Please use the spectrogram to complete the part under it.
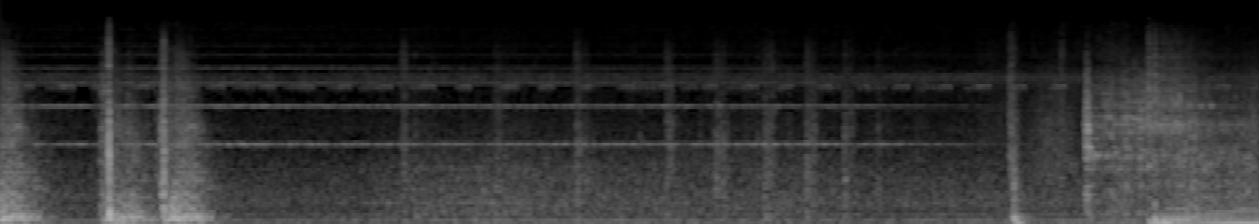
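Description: A trash bag is heaved into a dumpster with a few dull thumps near the start. Quiet follows, then a few more thuds near the end and a low rumble at the close.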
